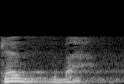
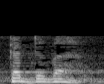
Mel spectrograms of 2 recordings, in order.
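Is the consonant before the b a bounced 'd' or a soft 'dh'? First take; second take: soft dh; bounced d. First: A soft 'dh' is said without a bounce. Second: A 'd' is said with a bouncing release. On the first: The speaker calls it right. "Kalau zal dengan titik tidak dibaca qalqalah" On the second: The speaker calls it wrong. "kalau dal tanpa titik, ... pakai kol-kola"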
